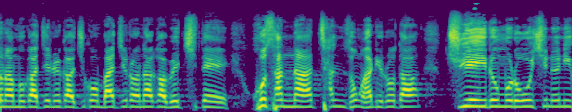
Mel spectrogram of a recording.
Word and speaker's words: 호산나: 흔들면서 호산나 아고 외치죠 여러분이 호산나 하는 말이 어떤 말이냐면 본토 발음으로 하면 호시하나 이렇게 부릅니다 호시하나이 말의 뜻은 우리가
